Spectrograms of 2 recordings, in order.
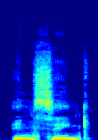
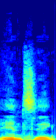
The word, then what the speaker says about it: NSYNC: NSYNC.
